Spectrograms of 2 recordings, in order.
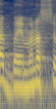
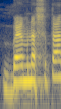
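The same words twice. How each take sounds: First: Said in the usual way. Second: वैमनस्यता with an added "ta"; wrong word form. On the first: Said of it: "होता है". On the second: Shown as a demonstration. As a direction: say the mistaken longer form वैमनस्यता. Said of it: "नहीं लिखा जाता". (वैमनस्यता, अंत में ता)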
